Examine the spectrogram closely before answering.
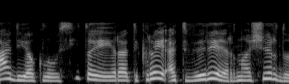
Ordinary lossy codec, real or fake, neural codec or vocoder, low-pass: Opus, 16 kbps; real; none; 7.2 kHz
